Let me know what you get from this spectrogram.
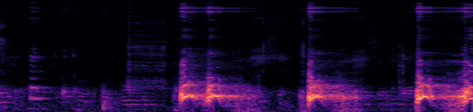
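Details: Dog barking in short, loud, rough bursts, three barks about a second apart after a stretch of softer sounds and voices.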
